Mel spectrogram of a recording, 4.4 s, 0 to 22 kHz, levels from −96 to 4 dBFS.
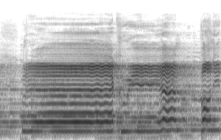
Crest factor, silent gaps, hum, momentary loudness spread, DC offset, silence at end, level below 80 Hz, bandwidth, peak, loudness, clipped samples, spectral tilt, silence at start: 14 dB; none; none; 12 LU; under 0.1%; 0 s; -60 dBFS; 11.5 kHz; -6 dBFS; -18 LUFS; under 0.1%; -2.5 dB/octave; 0 s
